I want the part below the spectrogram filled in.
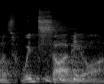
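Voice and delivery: which hit hard, the rest low and soft. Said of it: "It's not whose side are you on".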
